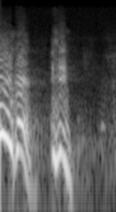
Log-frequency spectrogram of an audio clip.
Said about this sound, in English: Pardon me. Everybody could cough with me that time, all right?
